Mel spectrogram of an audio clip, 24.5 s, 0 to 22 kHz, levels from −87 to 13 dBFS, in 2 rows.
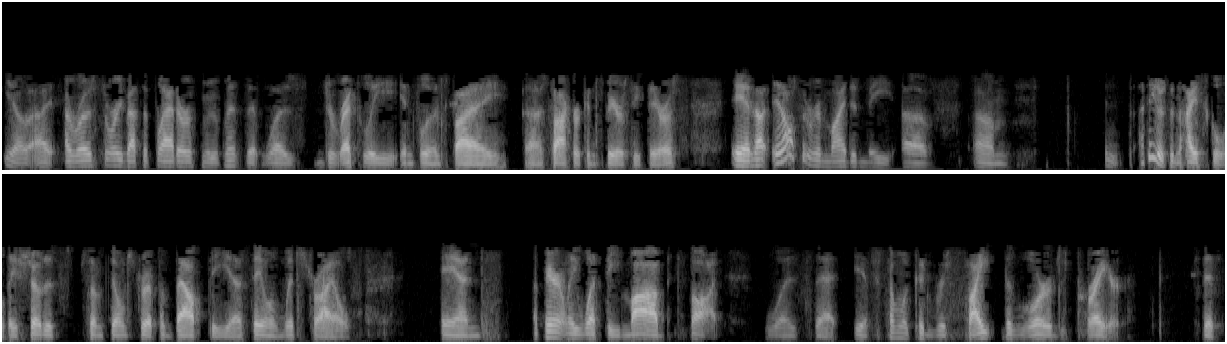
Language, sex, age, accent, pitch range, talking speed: English, male, 50-69, American, 100-145 Hz, 155 wpm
